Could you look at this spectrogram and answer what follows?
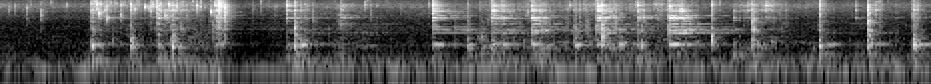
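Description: Cashews and almonds frying and sizzling in a steel pot, being browned to a golden colour. A spoon stirs them, clicking and scraping against the steel, with ringing metallic scrapes from about four seconds in.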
